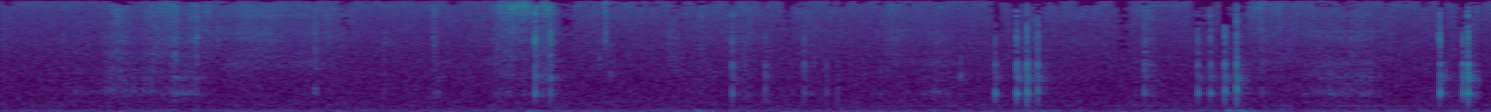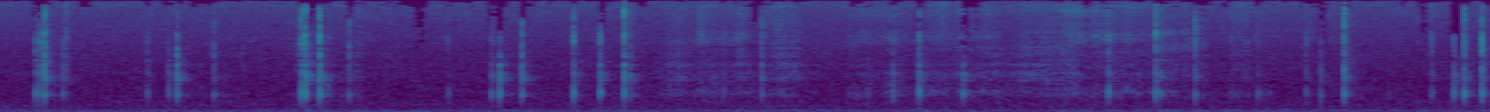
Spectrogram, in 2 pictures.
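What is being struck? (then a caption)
Paperback book page edges, paper. Fingernails scratch and rub along the paper page edges of a thick paperback held flat, with the page block facing out. Short, dry scratching strokes recur irregularly over a steady low hum, each one a brief papery rasp with no ring.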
